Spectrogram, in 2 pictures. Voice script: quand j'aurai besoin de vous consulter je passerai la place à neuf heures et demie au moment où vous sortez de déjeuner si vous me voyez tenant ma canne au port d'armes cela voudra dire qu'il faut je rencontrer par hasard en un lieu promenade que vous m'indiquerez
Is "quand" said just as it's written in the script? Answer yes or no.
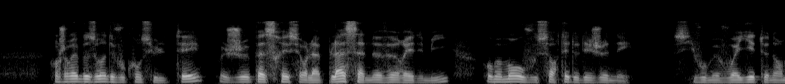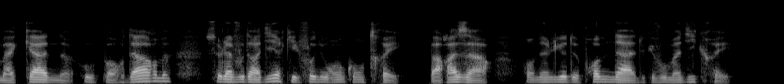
yes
